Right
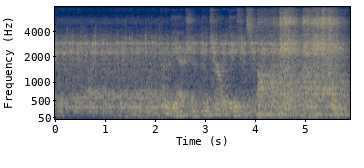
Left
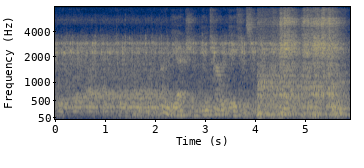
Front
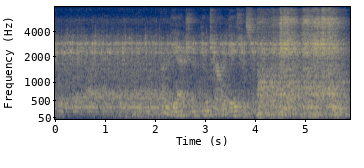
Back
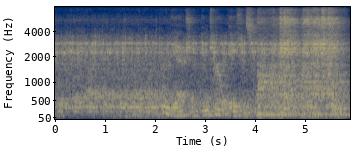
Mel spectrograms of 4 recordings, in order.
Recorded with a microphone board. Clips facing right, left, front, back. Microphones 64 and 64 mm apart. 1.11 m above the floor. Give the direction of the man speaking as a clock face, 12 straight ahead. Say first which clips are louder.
Right 2 dB, even; 8 o'clock.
